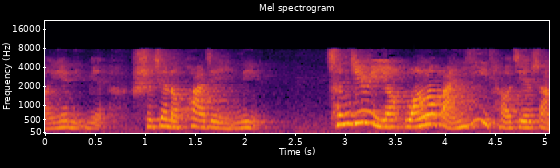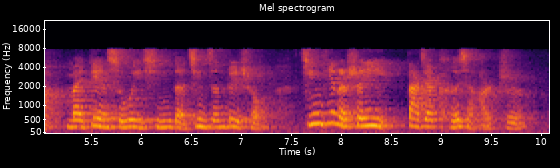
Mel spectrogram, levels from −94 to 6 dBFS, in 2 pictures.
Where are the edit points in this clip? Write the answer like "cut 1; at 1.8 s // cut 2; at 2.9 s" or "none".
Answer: none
